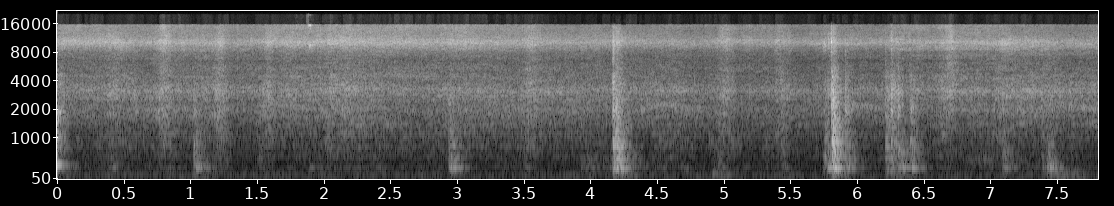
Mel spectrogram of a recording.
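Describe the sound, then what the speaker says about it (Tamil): A sweet mixture made as a constipation remedy sautés in a pan over low heat, giving a soft, steady sizzle broken by occasional scraping clicks as it is stirred and gathered together. "இதை நல்லா இதிலே வதங்கட்டும்."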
